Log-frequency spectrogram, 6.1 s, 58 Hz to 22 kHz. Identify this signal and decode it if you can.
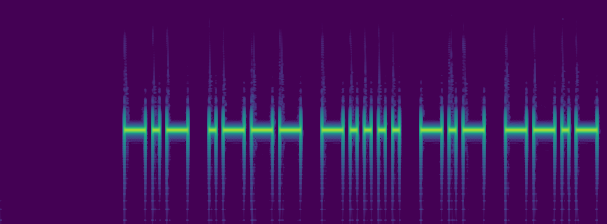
Morse code, heard as a keyed tone, about 17 wpm, 700 Hz. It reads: KJ6KQ
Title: USA Call Signs - 8x Character Spacing - 17wpm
